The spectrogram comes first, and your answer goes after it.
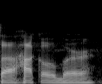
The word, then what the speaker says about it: Jacob: has a different pronunciation the j's are h's like my name's jacob and it's pronounced hakober hakobo if you want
